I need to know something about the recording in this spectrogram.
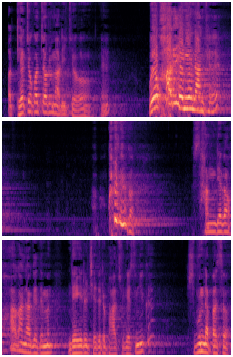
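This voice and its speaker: An older man preaching in a gravelly, mid-pitched voice. He swings between hushed asides and sudden loud bursts. A long reverb trails each phrase. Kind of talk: sermon storytelling.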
